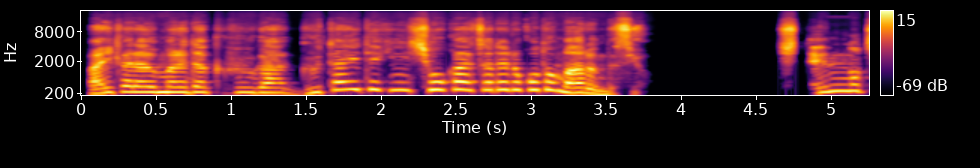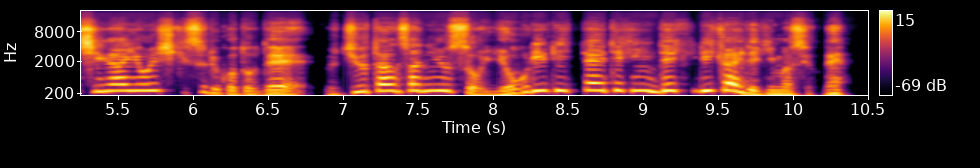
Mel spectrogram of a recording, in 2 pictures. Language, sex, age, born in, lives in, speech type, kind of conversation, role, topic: Japanese, male, 60-64, Japan, Japan, read, expert-assistant, expert, 宇宙探査のニュースや話題を正しく理解するために、どんな情報源を選ぶとよいでしょうか？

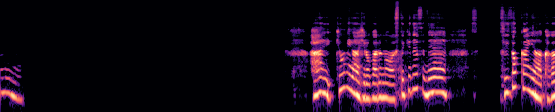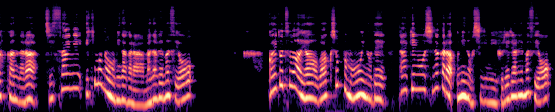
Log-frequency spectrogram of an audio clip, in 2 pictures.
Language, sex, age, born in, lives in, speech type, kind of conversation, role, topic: Japanese, female, 50-54, Japan, Japan, read, expert-assistant, expert, 海の不思議について深く知るには、どんな場所や方法が役立ちますか？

